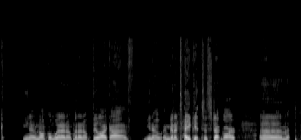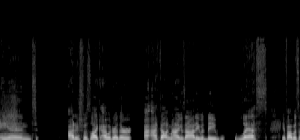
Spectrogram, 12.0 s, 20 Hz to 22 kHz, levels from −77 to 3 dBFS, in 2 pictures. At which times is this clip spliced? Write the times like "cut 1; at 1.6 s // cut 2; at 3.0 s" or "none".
none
